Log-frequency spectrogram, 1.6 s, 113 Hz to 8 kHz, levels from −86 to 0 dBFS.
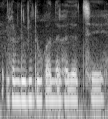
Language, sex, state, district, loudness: Bengali, female, West Bengal, Cooch Behar, -13 LUFS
